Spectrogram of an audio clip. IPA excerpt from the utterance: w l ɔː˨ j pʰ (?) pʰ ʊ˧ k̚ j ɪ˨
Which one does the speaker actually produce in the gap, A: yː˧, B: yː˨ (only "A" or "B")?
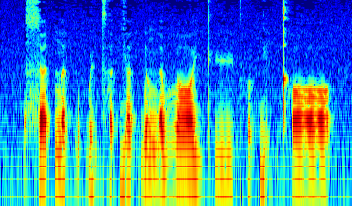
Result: A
